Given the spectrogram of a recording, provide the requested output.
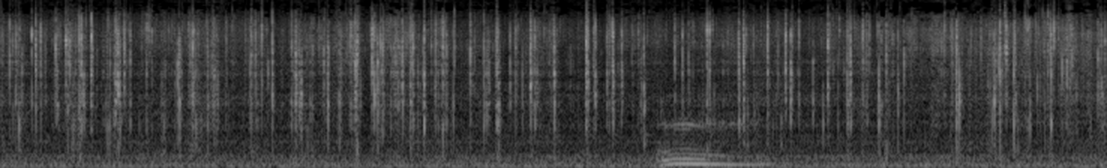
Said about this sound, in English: Smoke a little bit more. Let's open up my weed bag.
